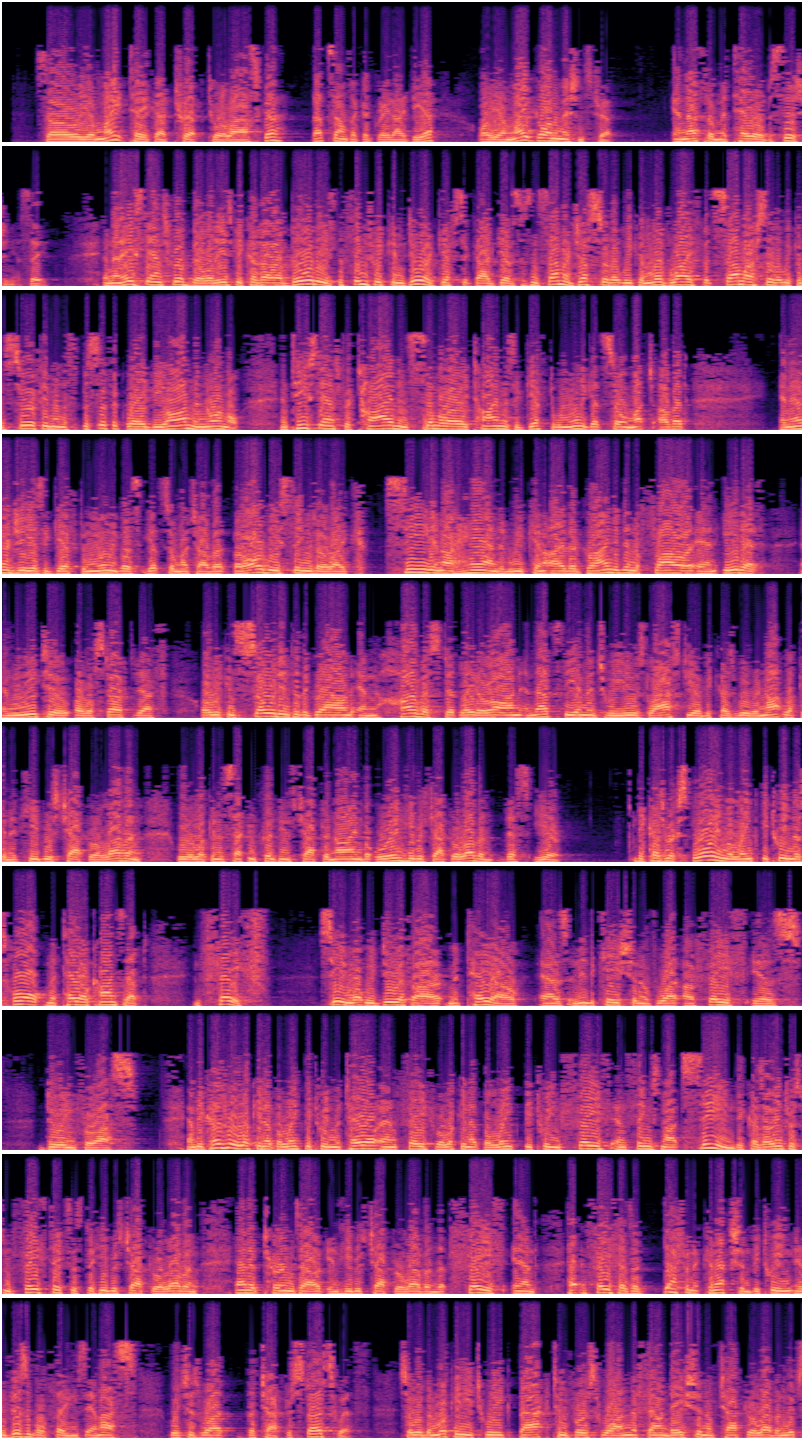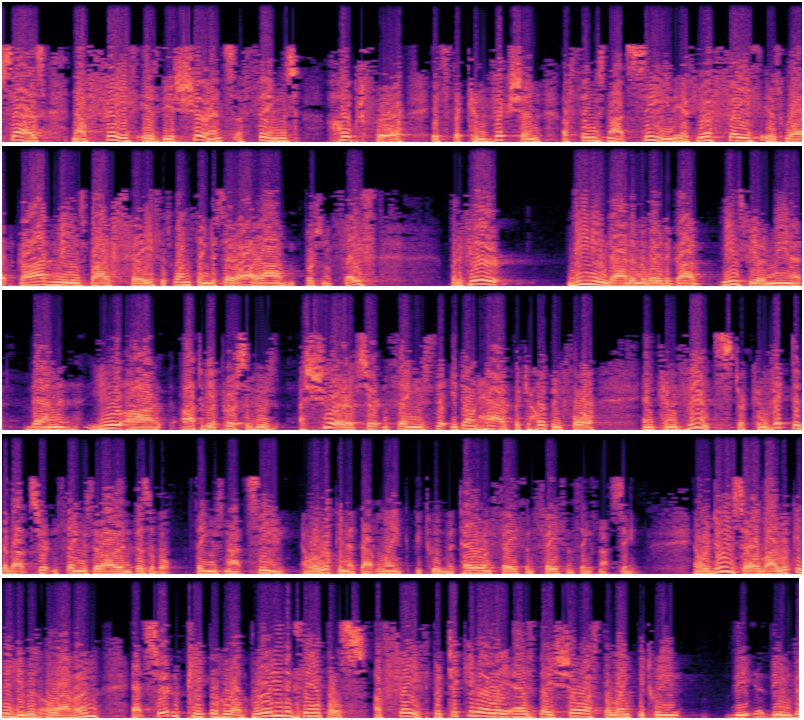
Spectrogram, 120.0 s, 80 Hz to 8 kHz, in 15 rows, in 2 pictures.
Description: Sermon Archives - West London Alliance Church
The 5th in this series focusses on Abraham's wife, Sarah, and the opportunity that God enabled her to take, an opportunity of a very distinct sort, "MATEO-wise"! [Please note and accept our apologies: the first few minutes of the sermon were not recorded.)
